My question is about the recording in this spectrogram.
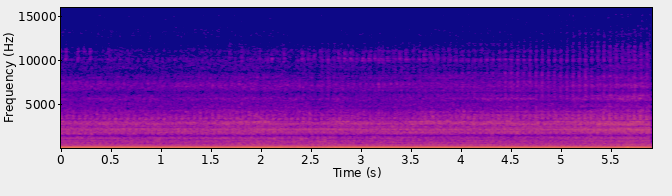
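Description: Engine of a small ship's rescue boat running steadily, its low drone holding one even note throughout.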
